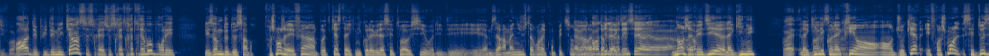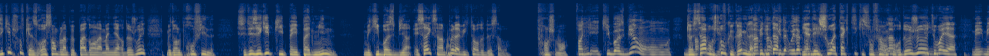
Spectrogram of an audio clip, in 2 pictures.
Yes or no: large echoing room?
no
